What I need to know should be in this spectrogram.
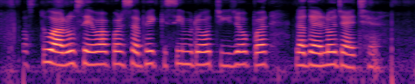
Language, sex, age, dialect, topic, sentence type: Maithili, female, 60-100, Angika, banking, statement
